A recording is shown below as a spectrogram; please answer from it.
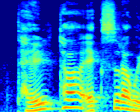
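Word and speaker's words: Δx: 근데 이거 읽을 때는 델타 x라고 읽으시면 돼요.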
